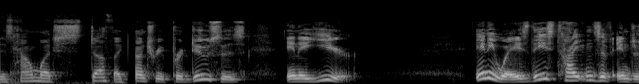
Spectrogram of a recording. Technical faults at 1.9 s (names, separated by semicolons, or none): input switched to a poorer device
